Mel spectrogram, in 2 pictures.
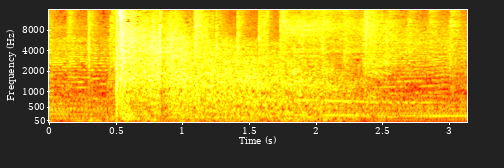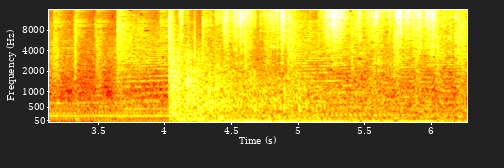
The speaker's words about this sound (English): And one of them seems to have a rocket launcher. They wouldn't blow up their own truck now, would they?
